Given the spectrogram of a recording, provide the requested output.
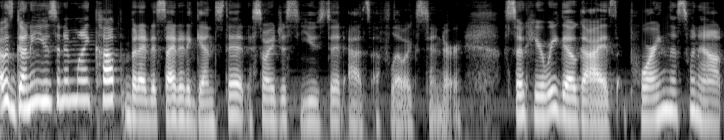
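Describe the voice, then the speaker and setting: A woman mumbles at a fairly quick pace. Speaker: acrylic pour painter. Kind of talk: tutorial. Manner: mumbling; casual, hesitant.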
